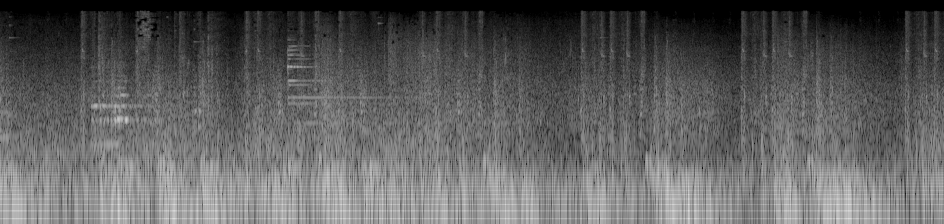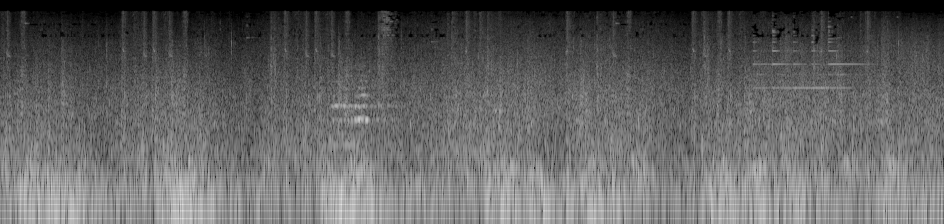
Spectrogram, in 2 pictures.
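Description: Ship cannons fire in repeated booms.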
